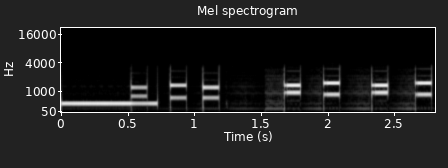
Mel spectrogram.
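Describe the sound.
Telephone number being dialed: a steady dial tone, then seven short touch-tone beeps in irregular groups, each a different clear pitch, over a faint low hum.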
